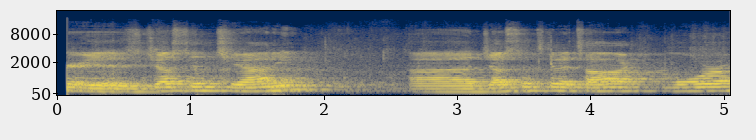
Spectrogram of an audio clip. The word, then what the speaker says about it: Chiotti: So as Tom mentioned, my name is Justin Chiotti, or at least that's how we pronounce it in Michigan. Those of you who work for the D.C., Chiotti.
